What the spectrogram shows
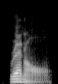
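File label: "regnal", American English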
